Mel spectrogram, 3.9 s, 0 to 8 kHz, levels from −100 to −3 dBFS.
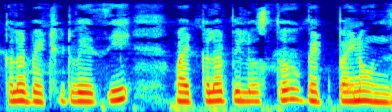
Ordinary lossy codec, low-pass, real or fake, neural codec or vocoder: MP3, 32 kbps; 7.2 kHz; real; none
